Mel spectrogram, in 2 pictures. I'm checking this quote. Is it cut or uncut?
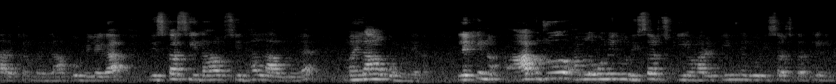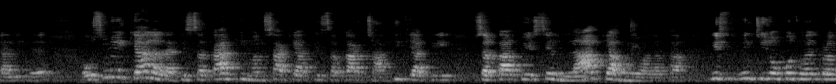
uncut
